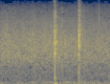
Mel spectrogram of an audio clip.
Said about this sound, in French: Par contre, la pluie ne se calme pas.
